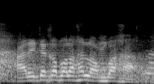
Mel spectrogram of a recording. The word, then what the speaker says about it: লম্বা হা: এই লম্বা হা উচ্চারণ হবে গলার মধ্যে।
